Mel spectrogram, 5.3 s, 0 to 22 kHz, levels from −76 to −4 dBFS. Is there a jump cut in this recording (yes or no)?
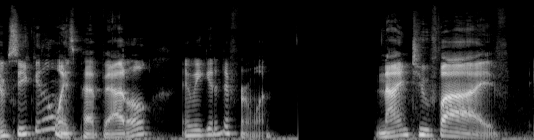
no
